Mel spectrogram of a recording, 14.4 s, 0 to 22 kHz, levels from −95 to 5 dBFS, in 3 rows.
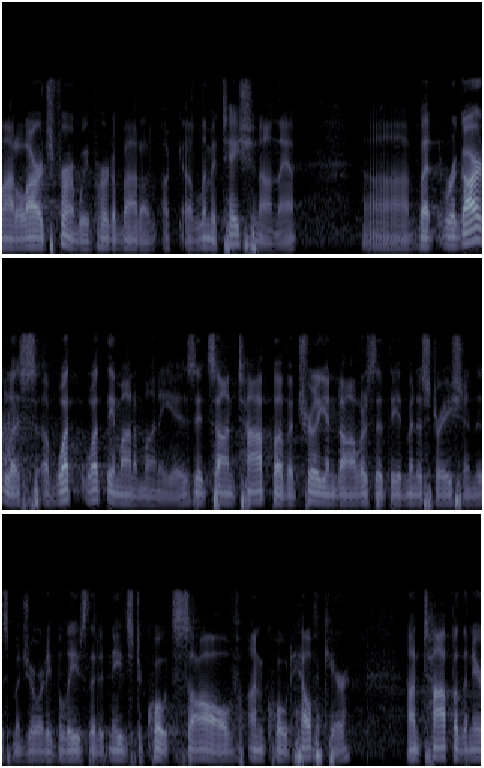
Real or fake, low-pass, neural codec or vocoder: real; 7.2 kHz; none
